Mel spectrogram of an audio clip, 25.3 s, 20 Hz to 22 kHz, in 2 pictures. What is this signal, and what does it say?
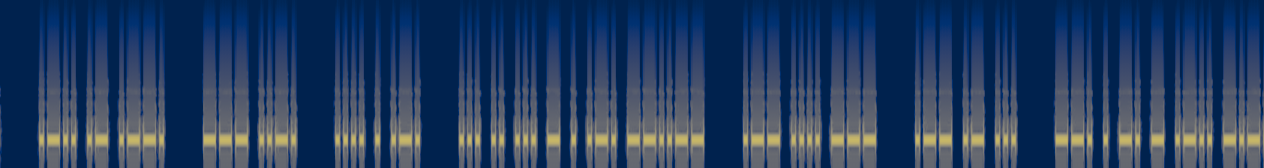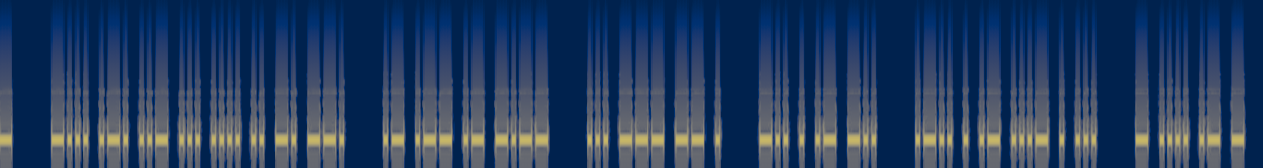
Morse code, heard as a keyed tone, about 30 wpm, 700 Hz. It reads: LAP OF HER SISTER, WHO WAS GENTLY BRUSHING AWAY SOME DEAD LEAVES THAT
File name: 10-Chapter-10 30 WPM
